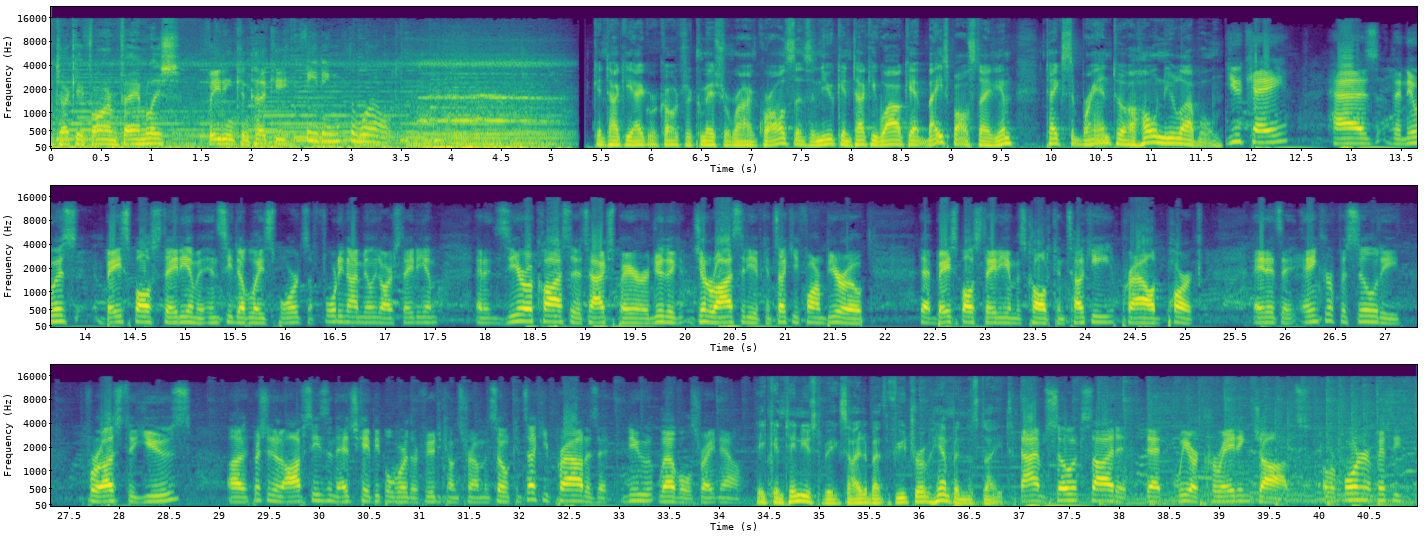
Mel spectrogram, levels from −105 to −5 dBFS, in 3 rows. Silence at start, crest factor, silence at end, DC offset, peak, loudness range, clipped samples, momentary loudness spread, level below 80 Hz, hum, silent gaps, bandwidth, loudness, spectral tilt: 0 s; 14 dB; 0 s; under 0.1%; 0 dBFS; 4 LU; under 0.1%; 10 LU; -30 dBFS; none; none; 16 kHz; -14 LUFS; -5.5 dB/octave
